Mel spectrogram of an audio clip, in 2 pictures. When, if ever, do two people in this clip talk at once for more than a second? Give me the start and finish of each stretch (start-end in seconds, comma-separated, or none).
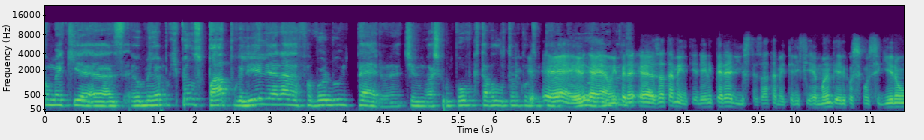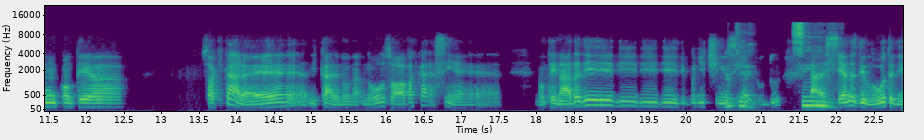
6.4-7.9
